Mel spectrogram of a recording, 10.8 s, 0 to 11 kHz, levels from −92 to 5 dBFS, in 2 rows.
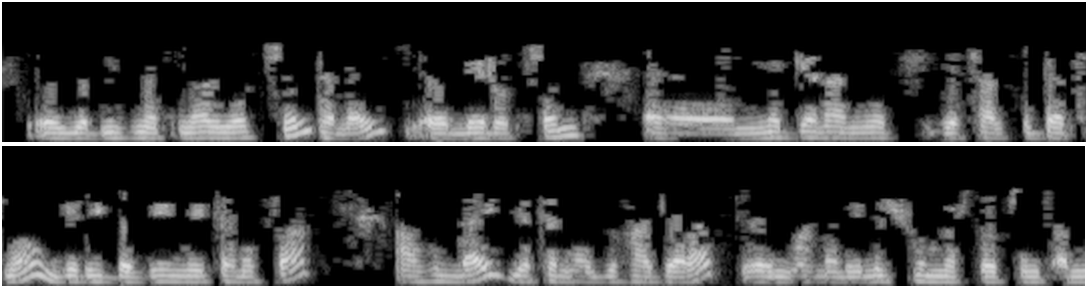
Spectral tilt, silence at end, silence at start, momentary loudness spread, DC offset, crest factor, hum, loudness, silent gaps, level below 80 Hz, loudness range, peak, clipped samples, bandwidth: -12 dB/octave; 0 s; 0.1 s; 6 LU; under 0.1%; 16 dB; none; -19 LUFS; none; -64 dBFS; 2 LU; -4 dBFS; under 0.1%; 3.9 kHz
